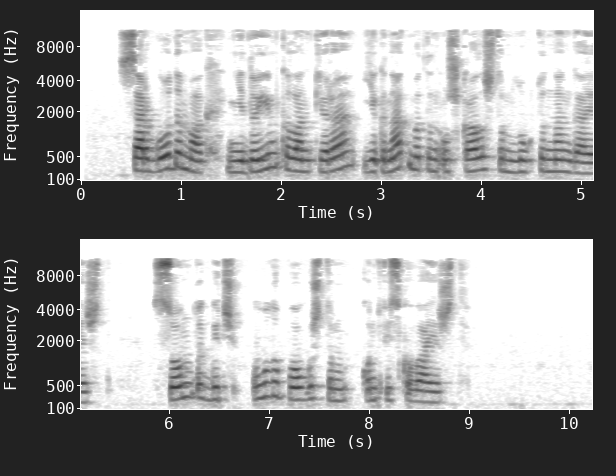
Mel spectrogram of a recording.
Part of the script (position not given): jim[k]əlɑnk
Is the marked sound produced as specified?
yes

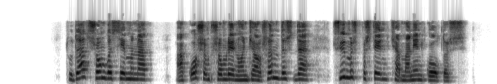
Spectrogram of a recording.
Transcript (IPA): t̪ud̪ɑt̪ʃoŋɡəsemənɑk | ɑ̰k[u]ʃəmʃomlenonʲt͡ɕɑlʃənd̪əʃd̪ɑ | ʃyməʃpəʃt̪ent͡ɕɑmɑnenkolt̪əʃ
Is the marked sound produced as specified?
no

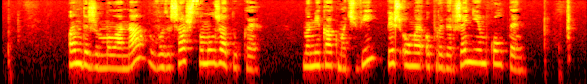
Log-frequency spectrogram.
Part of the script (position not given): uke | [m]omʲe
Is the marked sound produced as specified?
no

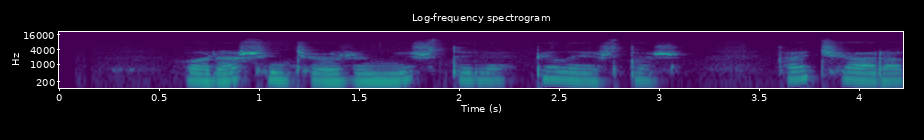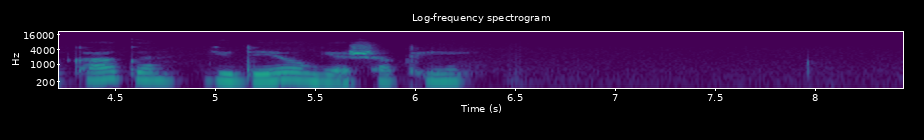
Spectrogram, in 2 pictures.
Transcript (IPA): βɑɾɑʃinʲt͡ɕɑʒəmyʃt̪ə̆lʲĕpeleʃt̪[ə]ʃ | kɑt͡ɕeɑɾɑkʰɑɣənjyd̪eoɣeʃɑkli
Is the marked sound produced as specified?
yes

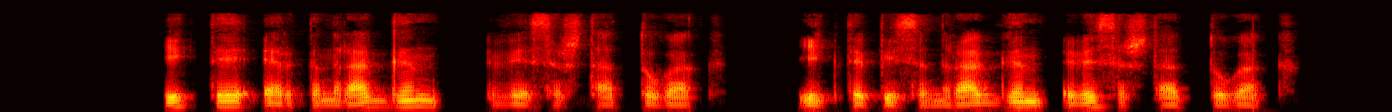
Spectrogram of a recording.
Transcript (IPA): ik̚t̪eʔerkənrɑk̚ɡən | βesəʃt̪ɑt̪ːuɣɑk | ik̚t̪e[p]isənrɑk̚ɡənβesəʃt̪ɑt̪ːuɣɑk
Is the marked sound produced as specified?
yes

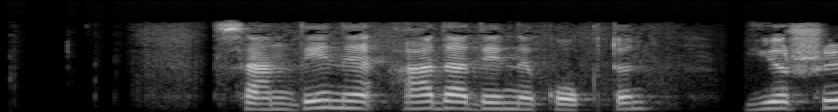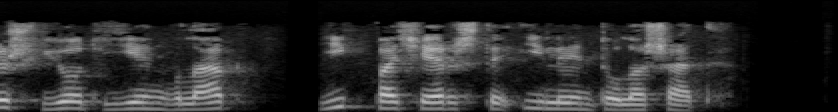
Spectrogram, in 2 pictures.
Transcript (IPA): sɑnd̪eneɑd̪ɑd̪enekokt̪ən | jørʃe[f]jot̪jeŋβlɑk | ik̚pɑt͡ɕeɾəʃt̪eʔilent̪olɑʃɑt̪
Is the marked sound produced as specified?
no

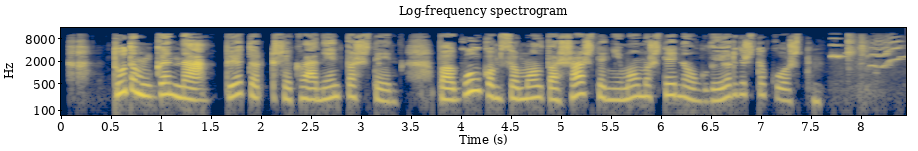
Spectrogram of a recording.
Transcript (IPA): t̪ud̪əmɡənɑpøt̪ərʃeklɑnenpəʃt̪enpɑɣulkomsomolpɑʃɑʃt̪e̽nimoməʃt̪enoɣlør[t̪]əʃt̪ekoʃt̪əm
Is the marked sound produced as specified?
no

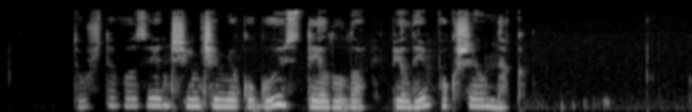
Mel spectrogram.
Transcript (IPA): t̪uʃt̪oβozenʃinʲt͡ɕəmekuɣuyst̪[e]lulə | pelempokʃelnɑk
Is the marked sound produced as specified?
yes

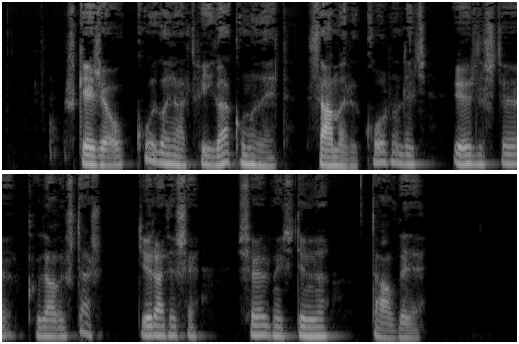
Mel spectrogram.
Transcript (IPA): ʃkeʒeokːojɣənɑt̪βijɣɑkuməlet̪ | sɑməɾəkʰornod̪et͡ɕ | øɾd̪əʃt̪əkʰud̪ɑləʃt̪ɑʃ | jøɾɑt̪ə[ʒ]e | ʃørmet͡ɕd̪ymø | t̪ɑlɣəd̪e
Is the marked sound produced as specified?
no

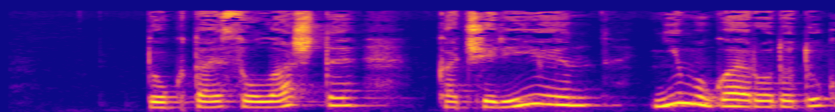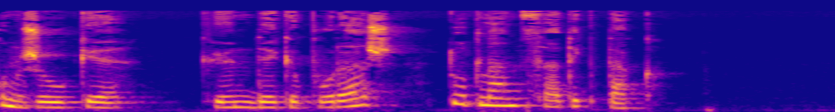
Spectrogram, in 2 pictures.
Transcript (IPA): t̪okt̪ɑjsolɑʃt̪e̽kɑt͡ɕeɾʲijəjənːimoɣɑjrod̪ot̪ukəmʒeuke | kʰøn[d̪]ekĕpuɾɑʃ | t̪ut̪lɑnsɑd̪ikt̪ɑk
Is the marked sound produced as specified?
yes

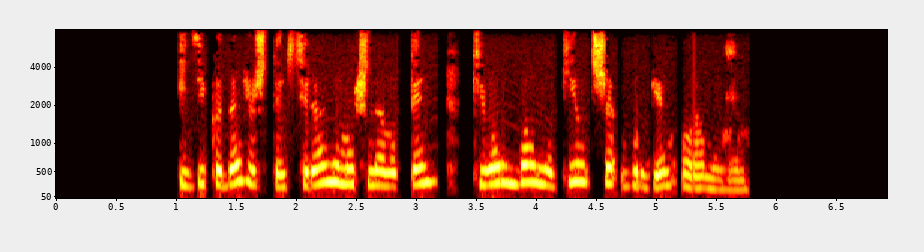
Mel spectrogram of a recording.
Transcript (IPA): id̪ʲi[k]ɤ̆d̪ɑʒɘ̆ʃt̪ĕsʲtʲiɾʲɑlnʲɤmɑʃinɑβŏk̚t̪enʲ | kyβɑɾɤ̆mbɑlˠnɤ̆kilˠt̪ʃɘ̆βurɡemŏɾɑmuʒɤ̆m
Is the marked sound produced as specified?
yes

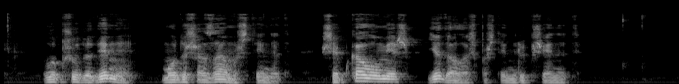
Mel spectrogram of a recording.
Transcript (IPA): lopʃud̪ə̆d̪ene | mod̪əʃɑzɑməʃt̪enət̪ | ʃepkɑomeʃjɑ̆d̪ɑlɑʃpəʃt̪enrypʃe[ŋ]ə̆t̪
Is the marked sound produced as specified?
no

